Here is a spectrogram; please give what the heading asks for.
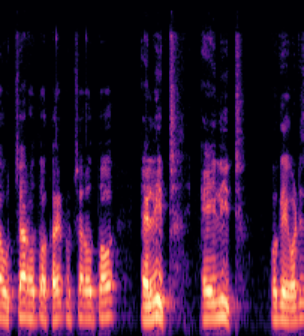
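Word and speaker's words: elite: इ अँड त्याचा उच्चार होतो करेक्ट उच्चार होतो एलिट एलिट okay what is द करेक्टिएशन एलिट एलिट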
